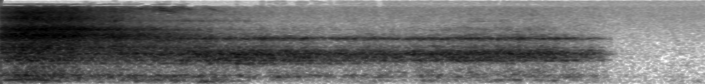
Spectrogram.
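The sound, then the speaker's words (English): A long, deep breath during a guided breathing exercise, heard as a steady, airy hiss. It is strongest at the start, holds for about three seconds, then stops abruptly. “Now one more very deep breath.”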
